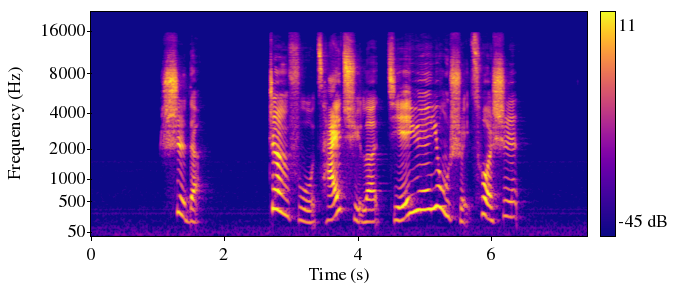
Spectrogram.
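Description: A young woman answers calmly and clearly.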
